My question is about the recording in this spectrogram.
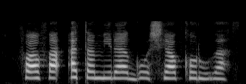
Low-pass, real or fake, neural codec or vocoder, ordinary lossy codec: none; fake; codec, 16 kHz, 1 kbps, X-Codec, WavLM features, trained on Multilingual LibriSpeech; none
